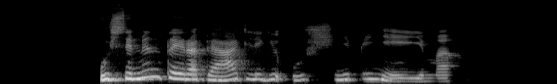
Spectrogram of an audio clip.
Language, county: Lithuanian, Utena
